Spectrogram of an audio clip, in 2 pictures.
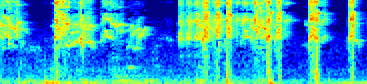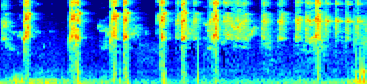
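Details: Blue masked lovebirds giving rapid shrill, scratchy chirps in bursts, some clustered and some single sharp notes, continuing throughout.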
